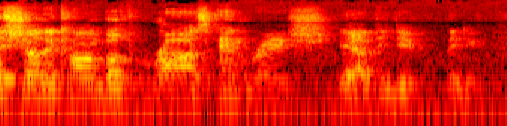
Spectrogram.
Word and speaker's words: Ra's: want to call it is pronounced race well eventually in the show in this TV show they're calling in race I'm going to show the combo Roz and rash yeah they do they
